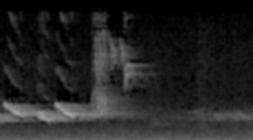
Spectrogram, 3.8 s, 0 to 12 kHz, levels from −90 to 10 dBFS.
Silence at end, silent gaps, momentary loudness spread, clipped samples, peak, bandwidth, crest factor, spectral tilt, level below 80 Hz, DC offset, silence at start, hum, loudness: 0 s; none; 25 LU; under 0.1%; -12 dBFS; 11.5 kHz; 18 dB; 0 dB/octave; -50 dBFS; under 0.1%; 0 s; none; -26 LUFS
